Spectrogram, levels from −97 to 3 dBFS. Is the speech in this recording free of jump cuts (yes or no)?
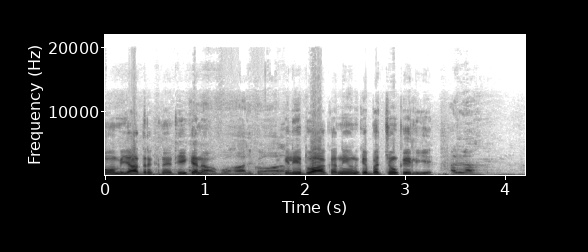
no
